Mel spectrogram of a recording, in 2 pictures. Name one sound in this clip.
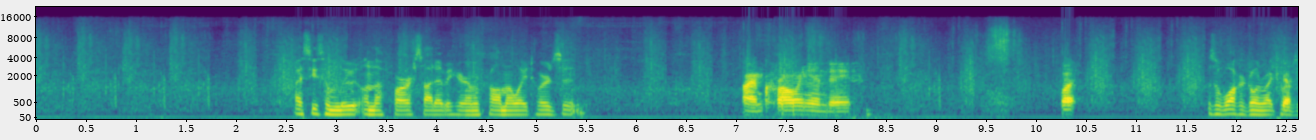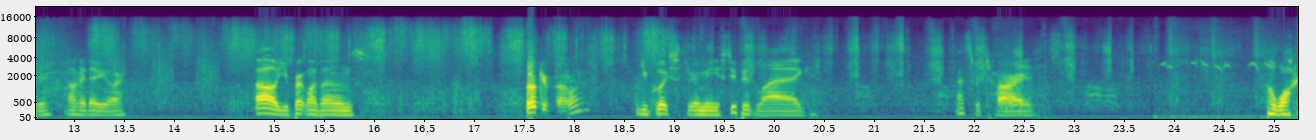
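Cloth rustles and gravel scrapes as a soldier crawls along the ground.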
